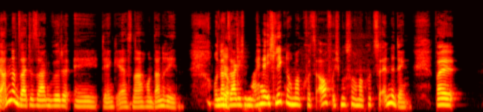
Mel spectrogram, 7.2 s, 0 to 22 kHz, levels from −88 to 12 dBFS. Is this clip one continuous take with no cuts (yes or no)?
yes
